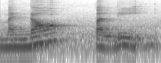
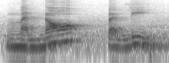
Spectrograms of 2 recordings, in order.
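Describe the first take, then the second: First: The stress is on the second syllable. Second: The stress is on the second syllable.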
